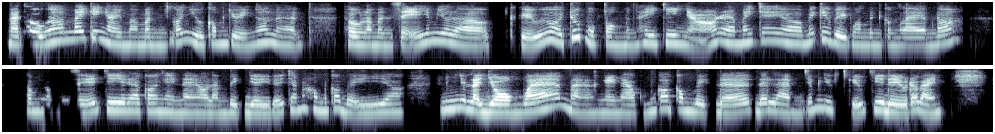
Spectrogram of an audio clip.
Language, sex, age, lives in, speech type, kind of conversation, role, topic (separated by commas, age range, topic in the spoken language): Vietnamese, male, 20-24, United States, conversation, unstructured, none, Bạn có thói quen nào giúp bạn tập trung hơn không?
